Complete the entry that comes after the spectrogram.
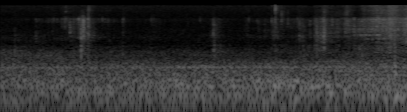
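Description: Someone biting into and chewing a chicken sandwich, a few faint soft clicks of eating over a steady low hum.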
